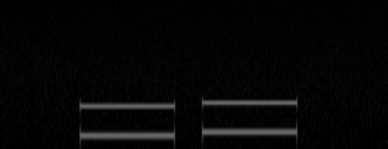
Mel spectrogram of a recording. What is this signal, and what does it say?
Aircraft SELCAL, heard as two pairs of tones. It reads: BQ-DR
